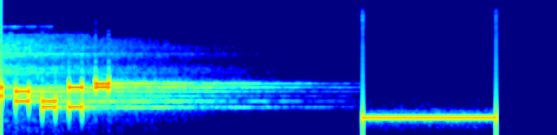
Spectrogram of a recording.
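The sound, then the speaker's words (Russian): Telephone tones sound while someone tries to reconnect a dropped call: a quick run of four short electronic beeps with a fading tonal ring, a brief silence, then a single long, steady, mid-pitched beep. “Пока связь восстанавливается, сейчас я попытаюсь восстановить связь. Вот вызов даю, но что-то не получается.”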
